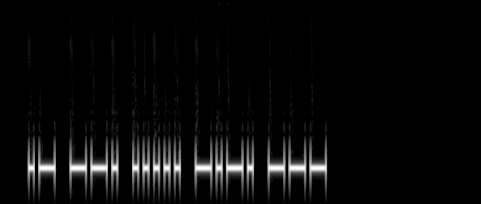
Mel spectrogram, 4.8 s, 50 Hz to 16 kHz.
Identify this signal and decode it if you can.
Morse code, heard as a keyed tone, about 23 wpm, 700 Hz. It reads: AG5CO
